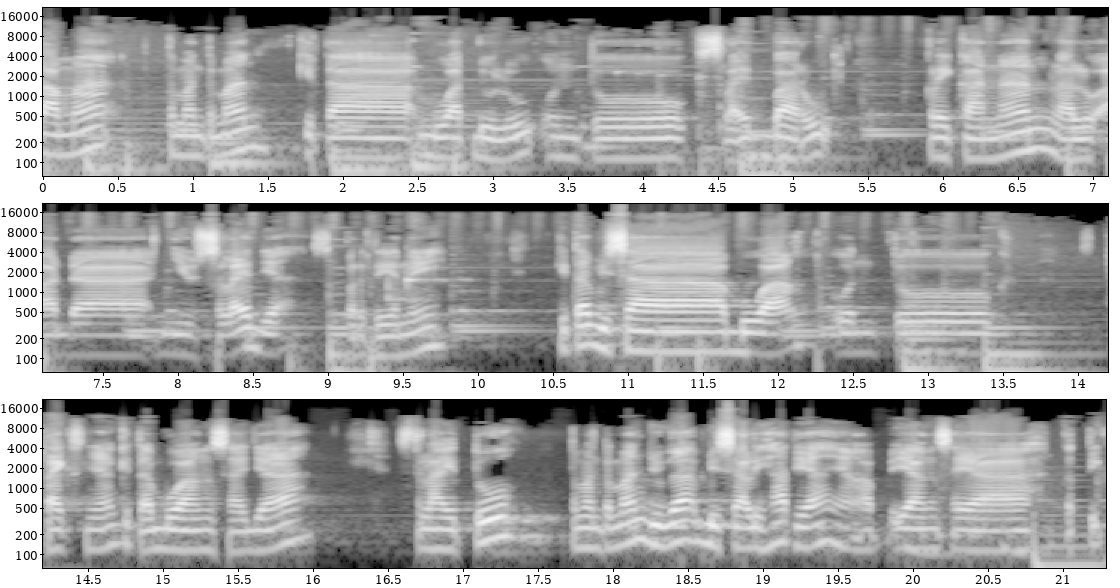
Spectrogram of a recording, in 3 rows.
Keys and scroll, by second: 14.3 Delete.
